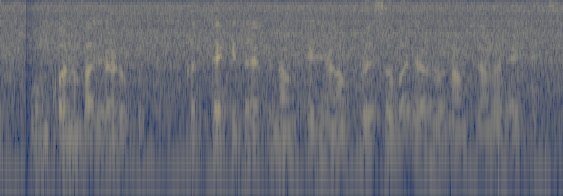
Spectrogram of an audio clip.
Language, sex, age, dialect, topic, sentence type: Maithili, male, 25-30, Angika, banking, statement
